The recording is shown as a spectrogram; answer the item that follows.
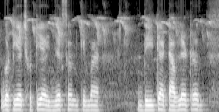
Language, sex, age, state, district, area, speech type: Odia, male, 18-30, Odisha, Koraput, urban, spontaneous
